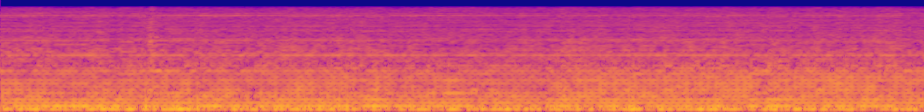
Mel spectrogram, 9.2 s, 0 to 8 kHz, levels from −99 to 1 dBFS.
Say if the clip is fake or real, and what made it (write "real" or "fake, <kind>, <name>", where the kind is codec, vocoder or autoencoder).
fake, vocoder, HiFi-GAN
